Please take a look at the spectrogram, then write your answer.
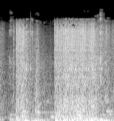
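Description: Rapid automatic gunfire in the Free Fire battle royale game, a loud dense burst that pauses briefly and then resumes as continuous shooting, with no talk.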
